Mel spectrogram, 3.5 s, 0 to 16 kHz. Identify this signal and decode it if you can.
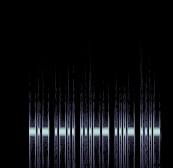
Morse code, heard as a keyed tone, about 35 wpm, 700 Hz. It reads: KL3VV
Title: Speed Racing - USA 2x2 Call Signs 28wpm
